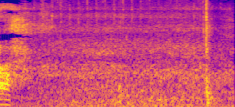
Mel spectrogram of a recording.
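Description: Steady background noise of road traffic going past, a low even rumble with no distinct events.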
